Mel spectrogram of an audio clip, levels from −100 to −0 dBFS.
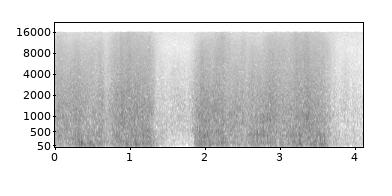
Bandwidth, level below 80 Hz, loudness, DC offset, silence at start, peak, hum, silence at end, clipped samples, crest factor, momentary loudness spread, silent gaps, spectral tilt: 16.5 kHz; -70 dBFS; -48 LUFS; under 0.1%; 0 s; -32 dBFS; none; 0 s; under 0.1%; 16 dB; 12 LU; none; -2.5 dB/octave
